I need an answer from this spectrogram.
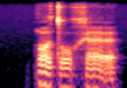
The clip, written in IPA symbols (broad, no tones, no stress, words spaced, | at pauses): qʷʌtɔ xæ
